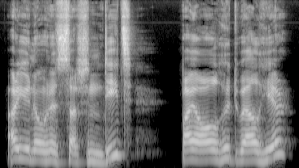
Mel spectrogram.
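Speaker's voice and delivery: high, incredulous question; astonished little man. Acted. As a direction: keep the startled pitch up through the question. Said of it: "exclaimed Petrie".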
